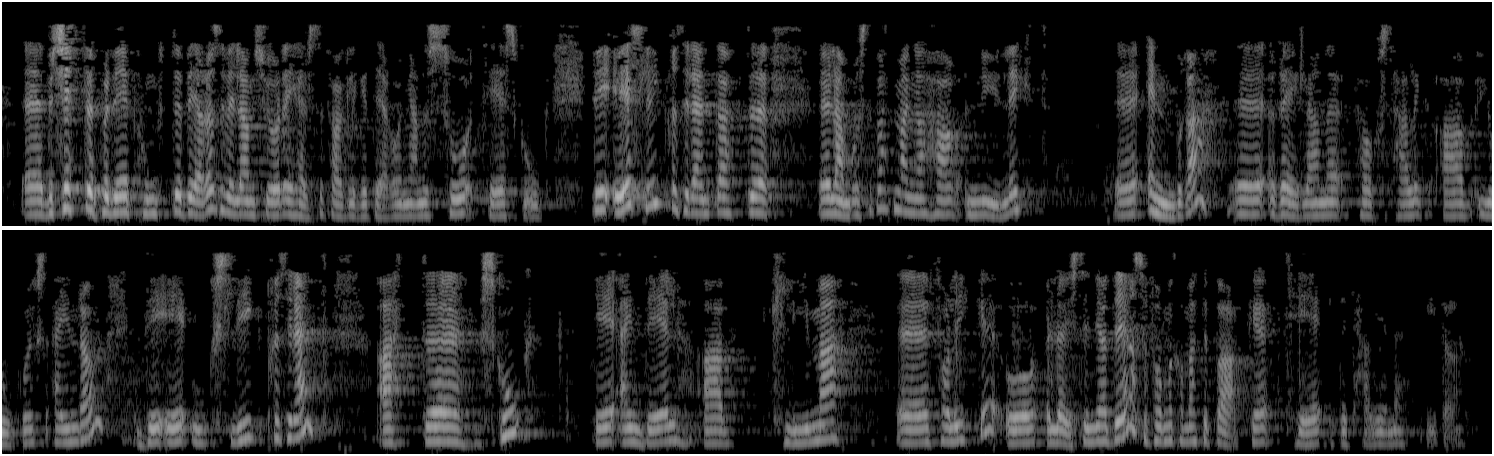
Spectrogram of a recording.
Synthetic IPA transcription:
bʉd̪ʃɛt̪ːəpʰɔd̪ɛpʰʊŋkt̪əbeːɾəsɔʋɪlhɑnʃøːd̪æɪɦɛlsəfɑːɡəlɪɡət̪ʰeːʁɔːɪŋɑnəsɔt̪ʰɛskuːɡd̪̥ɛʔɛsliːk̚pʰʁɛsɪd̪ɛnt̪ɑt̪ | lɑnbʁʉːksd̪ɛpɑʁt̪əmɑŋːəɦɑɾnyːlɪkt̪ | ɛnd̪ʁɑ | ɾeːɡlɑnəfɔʁsɑlɡɑʋjuːʁbʁʉːksæɪənd̪ɔmd̪ɛʔɛuːɡsliːɡpʰʁɛsɪd̪ɛnt̪ʔɑt̪skuːɡ | ɛʁæɪnd̪eːlɑʋ | kʰliːmɑ | fɔʁliːkəʔɔlœʏsɪnɑd̪ɛːʁsɔfoːɾmɛkʰɔmːɑt̪ʰɪlbɑ̰ːkət̪ʰɪld̪ɛt̪ʰɑ̰ljənəʋḭːd̪̥ɑ̰ʁə̰

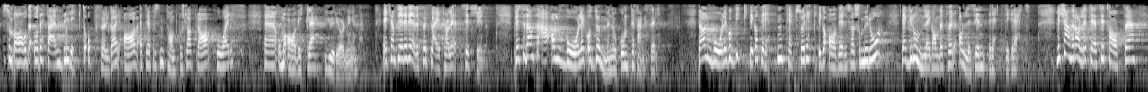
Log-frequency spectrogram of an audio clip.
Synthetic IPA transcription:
sɔmɔʔɔd̪ɛt̪ːəæɾɛnd̪ɪɾɛkt̪əʔɔpːfœlɡɑɾɑʋɛt̪ɾɛpɾɛsənt̪ʰɑnt̪fɔʂɭɑːɡfɾɑkʰoːæɾɛf | ʔɔmɔʔɑːʋɪkləjʉːɾɪ̰ɔ̰ɖnɪ̰ŋə̰n | jæɛnt̪jeːɾəɾeːd̪əfɔɾflæɪʈʰɑləsɪt̪sy̰ːnpʰɾɛsɪd̪ɛnt̪æɾʔɑlʋoːɭɪɡɔd̪œmːənuːkʊnt̪ʰɪlfɛ̰ŋsəl | d̪̥ɛæɾɑlʋoːɭɪɡɔʋɪkt̪ɪɡɑt̪ɾɛt̪ːənt̪ʰɾɛfsɔɾɛkt̪ɪɡəʔɑːʋjøːɾəlsəʂɔmɾoːd̪̥ɛæɾɡɾʉnlɛɡːɑnd̪əfɔɾɑlːəsɪnɾɛt̪ːsɪkːəɾhḛːt̪ | mɛçɛnːəɾɑlːət̪ʰɪsɪt̪ʰɑːt̪ə

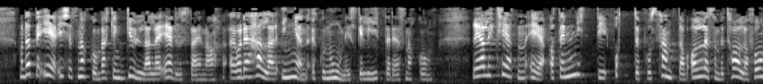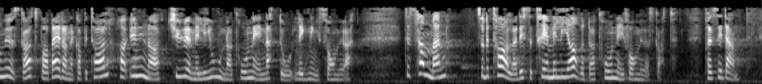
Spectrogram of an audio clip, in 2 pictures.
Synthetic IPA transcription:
mɛnd̪ɛt̪ːəʔɛʔɪçːəsnɑkːɔmʋæʁkənɡʉlɛlːəɾʔeːd̪l̩st̪æɪnəɔd̪ɛæɦɛlːəɾɪŋːənœkʊnuːmɪskɛliːt̪əd̪ɛæsnɑkːɔm | ɾɛɑlɪt̪ʰeːt̪n̩ɛɑt̪̚d̪ɛɛnɪt̪ːɪɔt̪ːəpʰɾʊsɛnt̪ɑʋɑlːəsɔmbət̪ʰɑːləɾfɔʁmʉːəskɑt̪pʰɔɑɾʁbæɪd̪əʁnəkʰɑpɪt̪ʰɑːlhɑɾʔʉnəçʉːəmɪlɪuːnəʁkʰɾuːnəɾinɛt̪ːʊlɪɡnɪŋsfɔɾmʉə | t̪ʰːɪlsɑmːən | sɔbət̪ʰɑːləd̪ɪsət̪ʰɾeːmɪlɪɑʁd̪əkʰɾuːnəɾɪfɔɾmʉːəskɑ̰t̪ː | pʰɾɛsɪd̪ɛnt̪

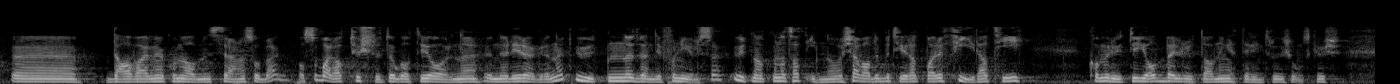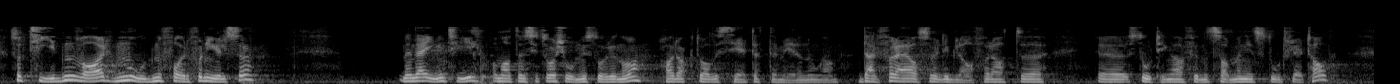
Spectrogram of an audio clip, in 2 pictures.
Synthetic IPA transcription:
d̪ɑːʋæɾənəkʰʊmʉnɑːlmɪnɪst̪əɾæɳɑsuːlbæɾɡɔsːɔbɑːɾəhɑt̪ʰʉʂət̪ɔɡɔt̪ʰːɪoːɾənəʉnːəɖɪɾøːɡəɾənəʉːt̪n̩ːœd̪ʋɛnd̪ɪfɔɳyːəlsəʉːt̪n̩ɑt̪mɑnhɑʈʰɑt̪ːɪnːɔːʋəʂæɪʋɑːd̪ɛbət̪ʰyːɾɑt̪̚bɑːɾəfiːɾəɑʋt̪ʰiː | kʰɔmːəɾʉːt̪ɪjɔbːɛlːəɾʉːt̪̚d̪ɑnːɪŋɛt̪ːəɾɪnt̪ɾʊd̪ʉʂuːnskʰʉːʂsɔt̪ʰiːd̪n̩ʋɑɾmuːd̪n̩fɔɾfɔɳyːəlsə | mɛnd̪ɛæɾɪŋːənt̪ʰʋiːlɔmɑt̪̚d̪ɛnsɪt̪ʉɑʂuːnnʋɪhɪst̪uːɾɪənoːhɑɾɑkt̪ʉɑlɪseːʈ̚d̪ɛt̪ːəmeːɾɛnːuːənɡɑŋː | d̪æɾfɔɾæɾjæɪɔsːɔʋɛld̪ɪɡlɑ̰ːfɔɾɑt̪ | st̪uːʈʰɪŋːəhɑɾfʉnːət̪sɑmːənɪɛt̪st̪uːʈfleːʈʰɑl

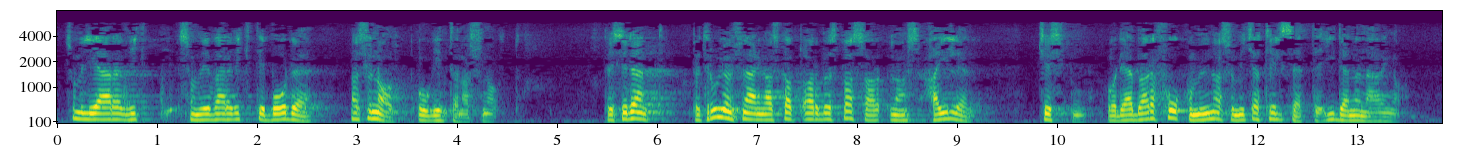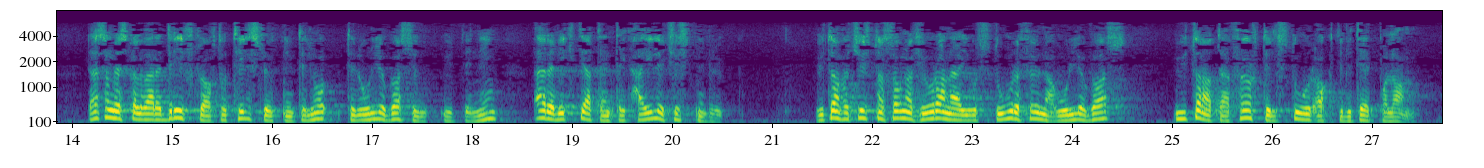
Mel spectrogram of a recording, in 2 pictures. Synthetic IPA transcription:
ɔmɪlæɾəɪsɔmʋɪlʋæːɾəʋɪkt̪ɪboːd̪ə | nɑʂʊnɑːlt̪ʰoːɡɪnt̪əɳɑ̰ʂʊnɑ̰ːlt̪ | pʰɾɛsɪd̪ɛnt̪pʰɛt̪ʰɾuːlɪʉmsnæːɾɪŋhɑɾskɑp̚t̪ɑɾbæɪspʰlɑsəɾlɑŋshæɪlə | tʰʏst̪n̩ | ɔd̪ɛæɾbɑːɾəfoːkʰʊmʉːnəsɔmɪçːəɑt̪ʰɪlsɛt̪ːəɪd̪ɛnːənæːɾɪŋɑ̰ | d̪̥æʂɔmd̪ɛskɑlʋæːɾəd̪ɾiːfkʰɾɑft̪ɔt̪ʰɪlslʉt̪nɪŋt̪ɪt̪ʰɪlʊljəɔɡɑsʉːt̪ʋɪnːɪŋ | æːɖɛʋɪkt̪ɪɑt̪̚d̪ɛnt̪ʰɛkːhæɪləc͡çʏst̪n̩ɪbɾʉːk | ʉːt̪ɑnfɔɾçʏst̪n̩ɑsɔŋnɑfjuːɾɑnəæɾjʊʈ̪st̪uːɾəfʉnːɑʋʊljəɔɡɑːs | ʉːt̪ɑnɑt̪̚d̪ɛæɾføːɾt̪ʰːɪlst̪uːɾʔɑ̰kt̪ɪʋɪt̪ʰeːt̪̚pʰɔlɑ̰nː

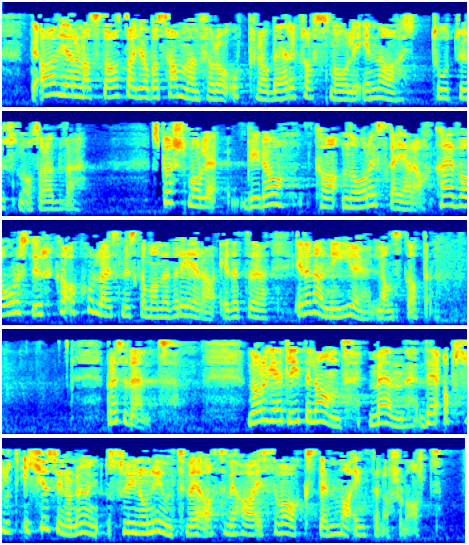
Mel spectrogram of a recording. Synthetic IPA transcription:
d̪̥ɛ̰ʔɑːʋjøːɾənɑt̪st̪ɑːt̪ɑjɔbːɑʂɑmːənfɔɾɔʔʊpʰnoːbæːɾəkʰɾɑft̪smoːləʔɪnːɑt̪ʰuːt̪ʰʉːsn̩ʔɔ̰t̪ʰɾɛd̪ʋə̰ | spœʂmoːlə̰blɪɖokʰɑːnoːɾəɡskɑjæːɾɑ̰kʰɑːæɾʋoːɾəst̪ʏɾkɑʔɔkʰʊɖæɪsmɪskɑmɑnəʋɾeːɾɑ̰ʔɪd̪ɛt̪ːəʔɪd̪ɛnːənyːəlɑnskɑ̰ːpə̰n | pʰɾɛsɪd̪ɛ̰nt̪ | nɔɾɡəæɾɛt̪liːt̪əlɑnd̪mɛnd̪ɛæɾʔɑpsʊlʉt̪ʰːɪçːəsʏsʏnʊnyːmt̪mɛʔɑt̪mɛɦɑɾæɪsʋɑːkst̪ɛmːɑʔɪnt̪əɳɑ̰ʂʊ̰nɑ̰ːlt̪

